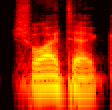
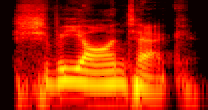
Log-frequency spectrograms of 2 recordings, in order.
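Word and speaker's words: Świątek: Uh-oh. Schwitek. Let him have it, people in the comments. Let him have it. It's been like 7 weeks. Swiatek. There's no N in your last name, so...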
